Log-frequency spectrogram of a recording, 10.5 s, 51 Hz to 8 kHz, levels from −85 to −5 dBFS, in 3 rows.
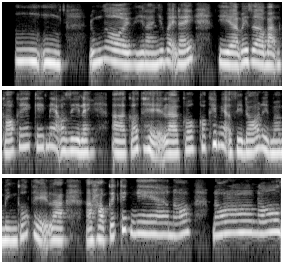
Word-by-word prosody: Ừm, 230 -1 +2
ừm, 210 0 +4 0.4
đúng 215 +4 +1
rồi, 215 -6 +2
thì 190 +1 +1
là 190 -1 +1
như 200 +3 +2
vậy 220 -1 -2
đấy. 205 +6 +1 0.3
Thì, 200 -2 +4
ờ, 190 -1 +3
bây 215 +3 +4
giờ 210 -3 +2
bạn 185 0 0
có 190 0 0
cái 265 +6 -3
cái 260 -1 -2
mẹo 265 -7 -1
gì 205 0 +3
này, 190 0 +1 0.2
à, 185 -1 +1
có 205 +4 0
thể 230 -7 0
là 180 +1 +2
có 220 +5 -2
có 250 +3 -5
cái 315 +5 +1
mẹo 275 -8 -1
gì 195 +1 +1
đó 190 +4 +1
để 230 -4 +1
mà 185 0 +2
mình 190 0 +3
có 235 +6 -3
thể 220 -8 0
là, 195 -1 0 0.2
à, 190 -2 -1
học 205 +1 +1
cái 235 +1 0
cách 355 +4 -1
nghe 280 -2 0
nó 265 +3 -2 0.3
nó 265 +3 -1 0.3
nó 295 +2 +1
215 Hz, 250 wpm, -19 LUFS, 190-255 Hz, 0.4 s, ừm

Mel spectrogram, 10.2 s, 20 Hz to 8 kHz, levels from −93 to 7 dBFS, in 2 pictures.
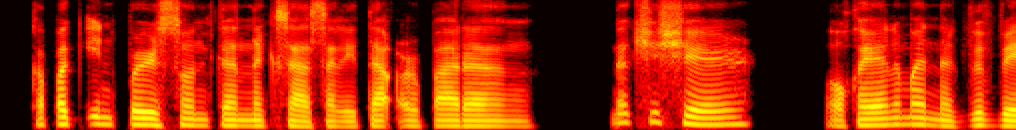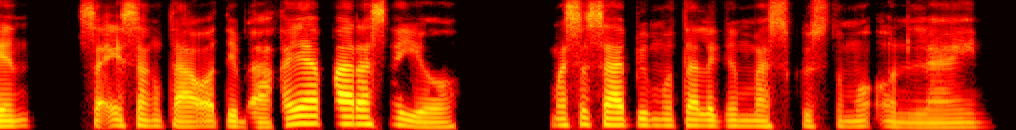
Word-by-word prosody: kapag 165 -2 +1
in 165 - -1
person 145 -2 +3
ka 135 0 0
nagsasalita 120 -1 +1
or 125 - -1
parang, 125 -1 +1 0.4
nagsi-share 165 -6 +1 0.4
o 120 - -1
kaya 140 +2 +4
naman 155 0 +1
nagbe-vent 125 0 0 0.2
sa 130 - -1
isang 130 0 0
tao 110 -2 +1
'di 120 - -3
ba, 105 -1 -1
kaya 175 +3 +5
para 170 -1 +6
sa'yo 110 -9 -1 0.5
masasabi 145 -1 +3
mo 135 - -7
talagang 130 -2 -2
mas 120 -1 -3
gusto 120 -1 -6
mo 120 +2 -8
online. 100 -2 -6
130 Hz, 160 wpm, -22 LUFS, 120-145 Hz, 0.5 s, para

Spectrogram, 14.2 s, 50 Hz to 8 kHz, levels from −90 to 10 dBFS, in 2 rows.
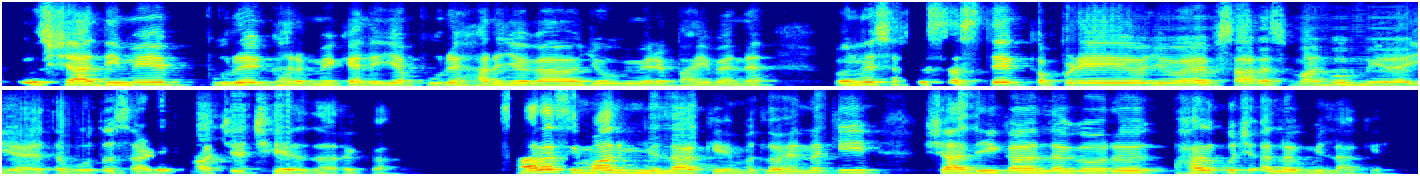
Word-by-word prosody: उस 445 -1 +2
शादी 185 +3 +5
में 220 +2 +3
पूरे 205 +2 +3
घर 175 -4 -2
में 185 0 -2
कह - - +2
लीजिए, 165 +3 -2
या - - -2
पूरे 195 +1 -1
हर 180 - +1
जगह 180 0 +2
जो 175 -1 -3
भी 170 - -7
मेरे 170 +1 -1
भाई-बहन 145 +3 -5
हैं, 195 0 -5 0.3
उनमें 190 +6 +3
सबसे 225 +1 -3
सस्ते 205 +2 +3
कपड़े 195 0 +1
और 195 - 0
जो 190 0 -2
है 200 +1 +2
सारा 180 -2 0
सामान, 180 0 -5
वो 205 0 -1
मेरा 155 -3 -2
ही 155 0 -2
आया 135 -1 -2
था। - - -2
वो 160 0 -5
तो 195 - -6
साढ़े 160 -4 -3
5 160 +1 -4
या 190 - -1
6 180 -2 0
हज़ार 135 -1 -8
का, 120 -2 -16 0.5
सारा 205 +7 +7
सामान 225 -2 +3
मिलाके, 180 -3 0
मतलब 155 +4 -3
है 170 - -3
ना 215 +4 -4
कि 225 0 -2 0.3
शादी 180 +3 +3
का 205 -1 +2
अलग 200 0 0
और 195 0 -2 0.3
हर 220 +1 +5
कुछ 230 - -3
अलग 165 -3 -1
मिलाके। 120 -5 -11
185 Hz, 230 wpm, -23 LUFS, 170-200 Hz, 0.5 s, सारा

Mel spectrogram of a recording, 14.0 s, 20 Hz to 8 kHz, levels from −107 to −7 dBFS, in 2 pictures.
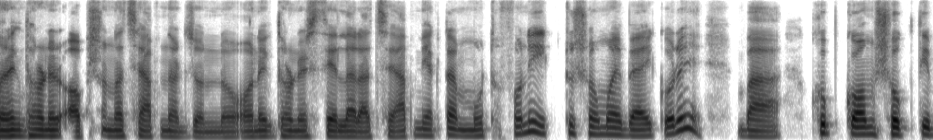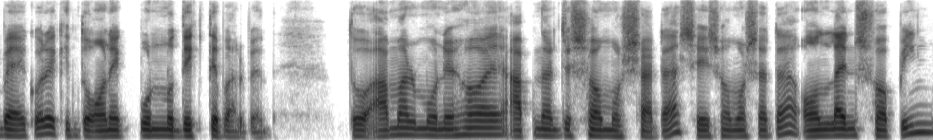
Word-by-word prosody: অনেক 120 +1 +6
ধরনের 125 -1 +4
অপশন 115 - -3
আছে 115 +1 -4
আপনার 110 -2 -4
জন্য, 100 -1 -3 0.2
অনেক 115 +1 +1
ধরনের 115 -1 0
সেলার 110 -2 +3
আছে। - - -7
আপনি 135 +2 -9
একটা 140 - 0
মুঠোফোনে 160 +9 -3
একটু 175 - -8
সময় 150 -2 +1
ব্যয় 125 0 +3
করে, 200 - +5 0.4
বা 115 -2 +3 0.4
খুব 185 -1 +3 0.2
কম 155 -1 +8 0.2
শক্তি 150 +1 +4
ব্যয় 120 -2 +3
করে, 160 - +3
কিন্তু 125 -1 -6
অনেক 120 0 +1
পণ্য 130 0 +1 0.2
দেখতে 120 - +1
পারবেন। - - -9 0.6
তো 120 - 0 0.2
আমার 145 +3 0
মনে 130 -1 +1
হয়, 145 0 +2 0.2
আপনার 130 +1 -3
যে, 125 - -2
সমস্যাটা, 115 -2 0 0.2
সেই 120 0 -1
সমস্যাটা 120 +3 -2 0.2
অনলাইন 130 +2 +4
শপিং 135 +7 -1
125 Hz, 165 wpm, -24 LUFS, 115-145 Hz, 0.6 s, কম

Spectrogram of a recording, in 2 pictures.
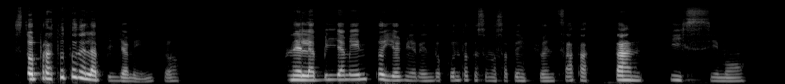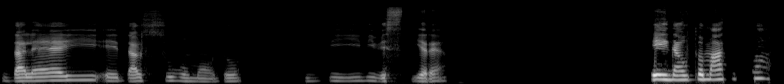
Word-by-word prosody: Soprattutto 265 +6 +2
nell'abbigliamento. 165 - -3 1.1
Nell'abbigliamento 215 +3 0
io 195 -5 -2
mi 185 -1 -17
rendo 170 0 -17
conto 190 +3 -16
che 195 -1 -21
sono 170 -3 -21
stata 170 +1 -21
influenzata 170 +2 -15 0.2
tantissimo, 190 -5 -5 0.3
da 155 -1 -2
lei 185 +4 -4
e 160 -1 -11
dal 150 +1 -4
suo 170 0 -16
modo 145 +1 -16 0.6
di 160 +2 -22
di 170 0 -18
vestire. 150 +2 -9 2.0
E 225 +1 +11
in 215 - +2
automatico 230 +6 0
180 Hz, 90 wpm, -23 LUFS, 160-210 Hz, 2.0 s, E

